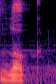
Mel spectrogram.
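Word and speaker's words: 六: practice the word six it's look spelled Lu K the K is muted at the end so don't sake please mimic my intonation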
